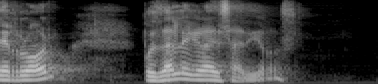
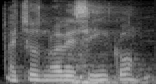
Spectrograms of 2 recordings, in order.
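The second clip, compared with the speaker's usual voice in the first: usual speaking voice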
